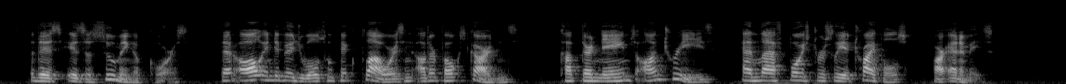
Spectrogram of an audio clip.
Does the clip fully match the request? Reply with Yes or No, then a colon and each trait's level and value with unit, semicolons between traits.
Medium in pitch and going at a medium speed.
Yes: medium, 165 Hz; average, 150 wpm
